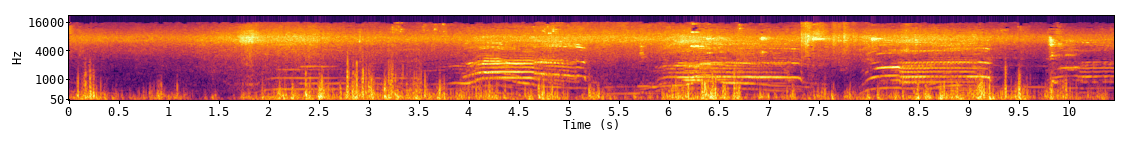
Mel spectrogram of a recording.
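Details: Cats in a real fight trade drawn-out, quavering yowls in repeated bursts, each a wavering moaning tone rich in overtones, bending up and down, with short pauses between bouts and steady rumbling background noise.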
